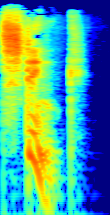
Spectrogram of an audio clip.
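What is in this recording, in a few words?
"stink", English, British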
